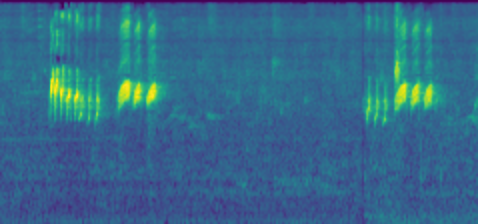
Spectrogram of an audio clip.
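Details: Male Javan grey-throated white-eye in vigorous song, giving two bursts of high chirping: rapid sharp notes running into three or four louder, clear, slightly falling whistles, repeated after a pause of about two seconds.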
